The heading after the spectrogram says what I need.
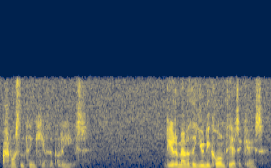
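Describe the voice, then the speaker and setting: An actor playing a courteous gentleman confidant in a radio drama, polite, reasoning and gently coaxing. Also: medium pitch, big pitch swings, fairly quick, slight background noise, low-quality recording. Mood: gently persuasive.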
